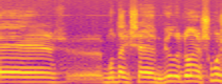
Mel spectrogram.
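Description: A man's voice holding one long, steady hesitation vowel for about half a second, then going on speaking.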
